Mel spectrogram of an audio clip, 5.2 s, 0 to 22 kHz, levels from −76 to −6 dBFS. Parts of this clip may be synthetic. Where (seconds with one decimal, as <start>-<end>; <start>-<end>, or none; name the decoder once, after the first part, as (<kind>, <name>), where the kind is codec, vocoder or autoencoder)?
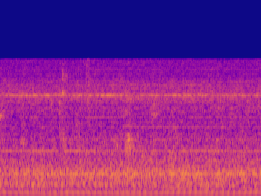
none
